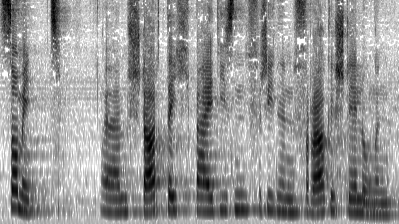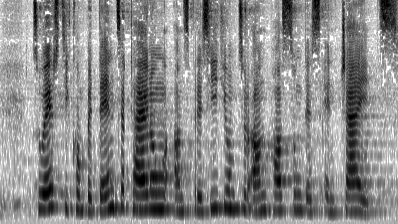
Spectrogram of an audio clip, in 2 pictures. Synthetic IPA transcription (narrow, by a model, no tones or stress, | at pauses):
z̥omɪt | ɛmʃtɑɾtəɪçb̥aɪdiːzən̩fɛʁʃiːdənənfrʁaːɡəʃtɛlʊŋənt͡sueːɐst̚d̥iːkʰɔmpetɛnt͡sɛɐtʰaɪlʊŋɑnspʁɛziːdjʊmt͡suːɾʔɑnpʰɑsʊŋdɛsɛntt͡ʃaɪds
